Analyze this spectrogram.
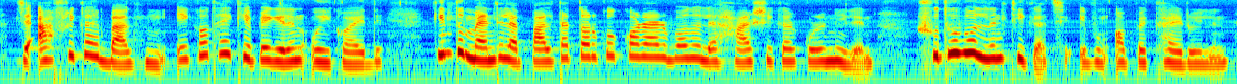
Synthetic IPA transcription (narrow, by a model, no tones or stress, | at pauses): d͡ʑeʔafɾikaebaɡʱniekɔt̪ʰaekʰepeɡelenojkɔed̪e | kint̪umɛɳɖelapalʈat̪ɔɾkokɔɾaɾbɔd̪olehaɾʃikaɾkoɾenilḛn | ʃud̪ʱubolːenʈʰika̰t͡ɕʰeʔeboŋɔpekʰːaeɾojlen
